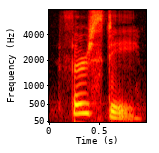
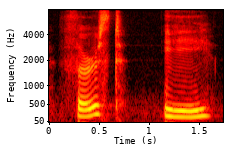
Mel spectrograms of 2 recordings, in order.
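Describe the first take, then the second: First: Said in the usual way. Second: Thirst-y split into Thirst and y, said slowly, rising at the end; syllable by syllable. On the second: Shown as a demonstration. Teacher sounding out a word for the class, split slow. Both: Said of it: "read across and then put together".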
